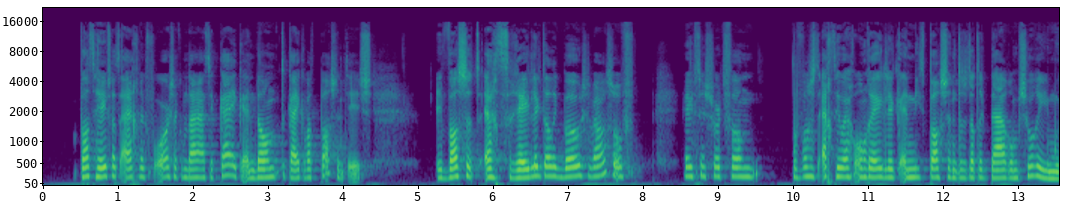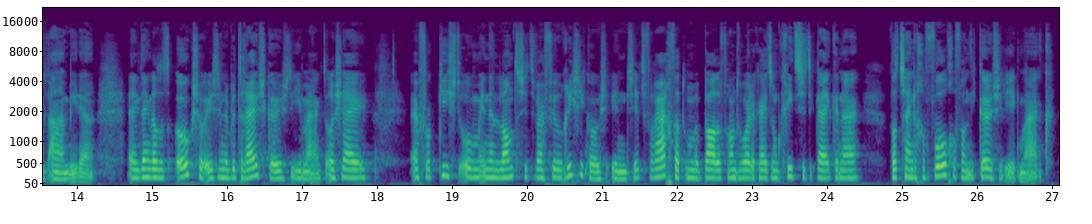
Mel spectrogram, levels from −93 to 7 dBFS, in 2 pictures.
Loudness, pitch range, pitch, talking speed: -21 LUFS, 175-205 Hz, 185 Hz, 210 wpm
